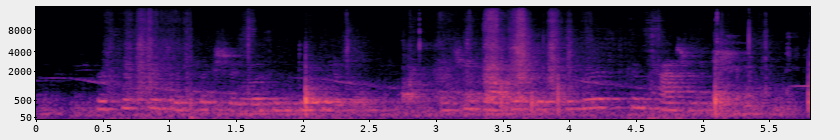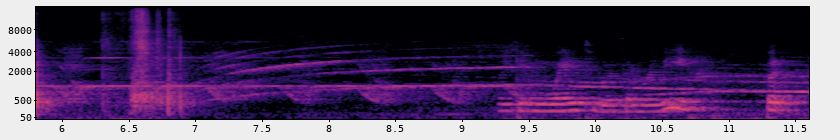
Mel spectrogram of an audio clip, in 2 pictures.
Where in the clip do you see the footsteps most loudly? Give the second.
2 s.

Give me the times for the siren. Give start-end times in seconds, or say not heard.
0.0-11.5.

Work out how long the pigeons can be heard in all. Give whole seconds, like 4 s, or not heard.
not heard.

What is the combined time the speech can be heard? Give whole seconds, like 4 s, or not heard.
7 s.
